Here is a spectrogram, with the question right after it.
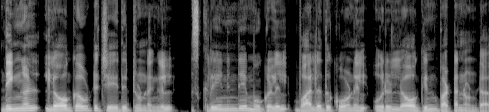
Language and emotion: Malayalam, neutral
